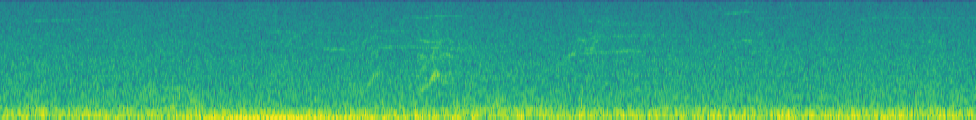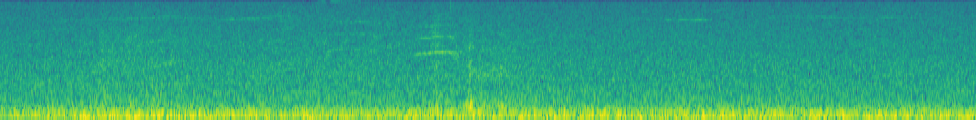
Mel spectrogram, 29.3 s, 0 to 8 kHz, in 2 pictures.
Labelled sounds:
0.3	1.7	killer whale, 4.4 to 5.5 kHz
3.9	7.0	killer whale, 0.10 to 6.2 kHz
8.4	10.2	killer whale, 1.7 to 5.5 kHz
10.5	12.1	killer whale, 1.7 to 6.6 kHz
12.7	14.7	killer whale, 4.6 to 8.0 kHz
15.3	19.2	killer whale, 0.57 to 8.0 kHz
19.3	21.6	killer whale, southern resident, 0.10 to 8.0 kHz
24.3	25.7	killer whale, 4.5 to 5.9 kHz
26.1	28.6	killer whale, 5.0 to 5.8 kHz

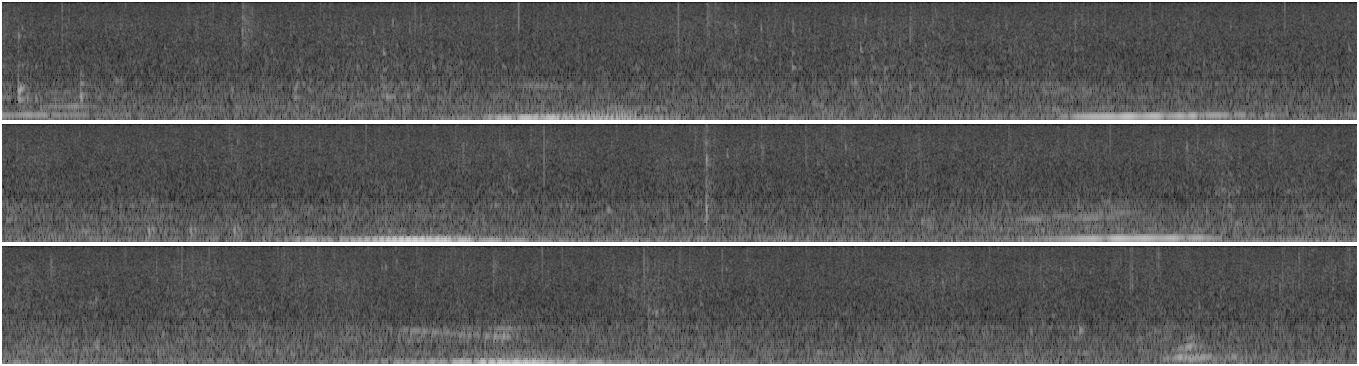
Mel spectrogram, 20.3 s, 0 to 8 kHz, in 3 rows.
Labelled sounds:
15.5	16.0	humpback whale, 0.78 to 0.94 kHz

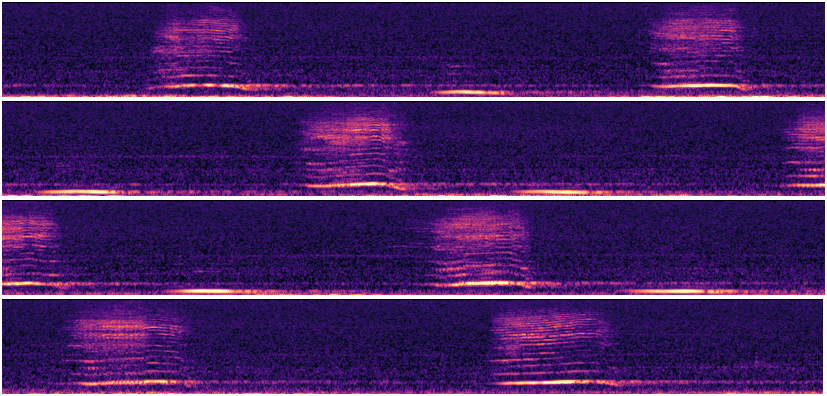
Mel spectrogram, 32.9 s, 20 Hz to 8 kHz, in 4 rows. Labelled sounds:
1.5	2.4	humpback whale, 1.5 to 4.8 kHz
6.5	7.9	humpback whale, 1.7 to 6.0 kHz
11.2	12.2	humpback whale, 0.83 to 4.1 kHz
16.0	17.0	humpback whale, 0.96 to 4.4 kHz
20.3	21.7	humpback whale, 0.80 to 6.2 kHz
25.3	26.6	humpback whale, 0.86 to 4.3 kHz
29.5	30.7	humpback whale, 0.80 to 5.3 kHz

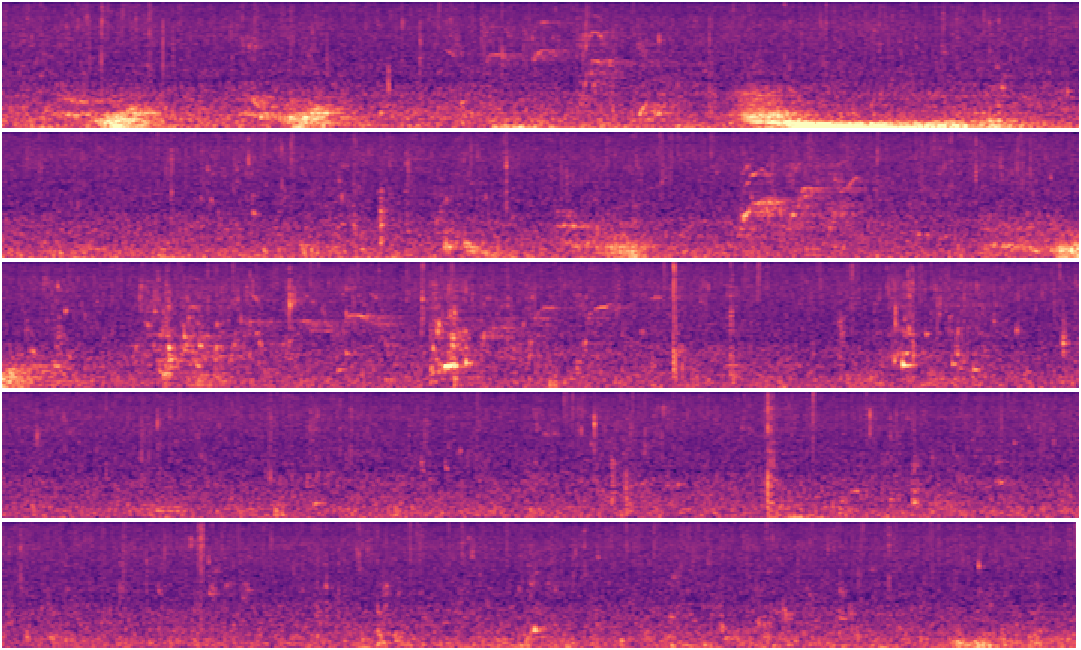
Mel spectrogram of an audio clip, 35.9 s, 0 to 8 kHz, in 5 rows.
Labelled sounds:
3.2	4.3	humpback whale, 1.6 to 2.2 kHz
12.1	12.5	humpback whale, 0.88 to 1.6 kHz
15.9	17.0	humpback whale, 1.6 to 2.4 kHz
17.5	18.1	humpback whale, 1.1 to 2.6 kHz

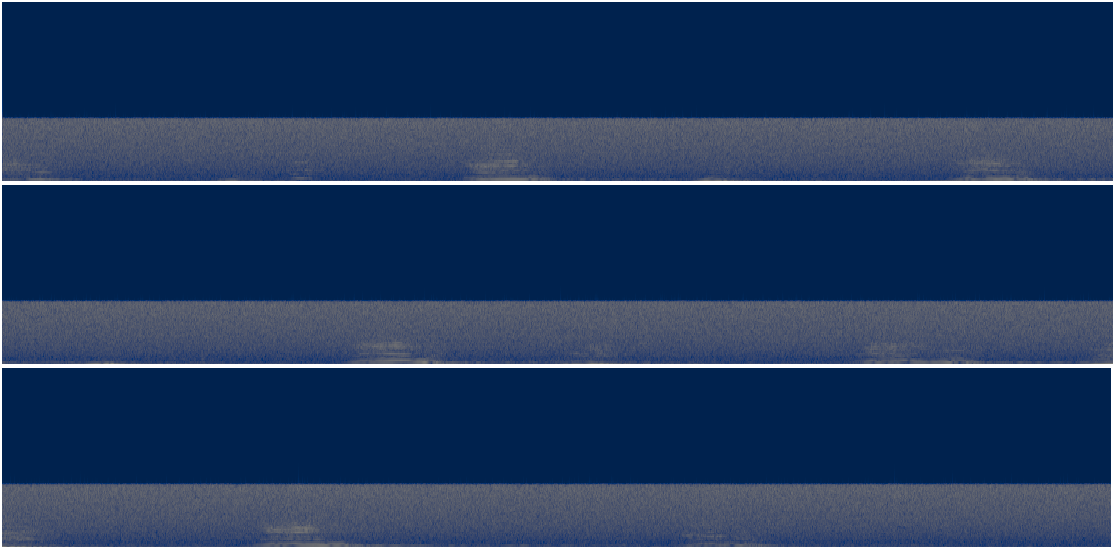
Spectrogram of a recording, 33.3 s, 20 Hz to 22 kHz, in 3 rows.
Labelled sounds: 2.9	3.2	humpback whale, 1.3 to 1.5 kHz
4.6	5.2	humpback whale, 1.8 to 2.6 kHz
9.6	10.1	humpback whale, 1.3 to 2.3 kHz
14.7	15.2	humpback whale, 0.80 to 2.6 kHz
19.6	20.0	humpback whale, 1.3 to 1.5 kHz
22.1	22.6	humpback whale, 0.93 to 1.9 kHz
24.8	25.4	humpback whale, 1.8 to 2.6 kHz
29.2	29.5	humpback whale, 1.3 to 1.5 kHz

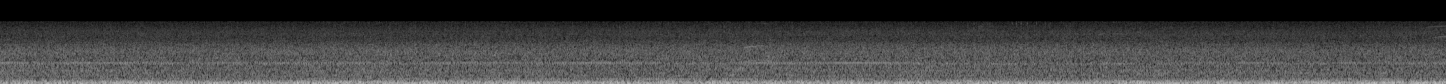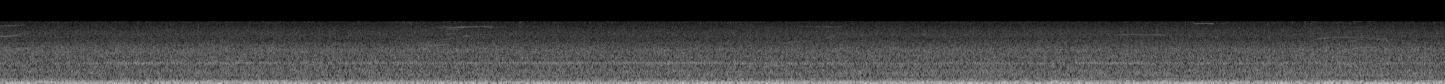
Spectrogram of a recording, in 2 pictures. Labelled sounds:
14.3	14.7	killer whale, southern resident, 3.5 to 4.2 kHz
18.7	19.4	killer whale, southern resident, 2.4 to 6.1 kHz
27.5	28.3	killer whale, southern resident, 2.8 to 3.6 kHz

